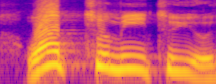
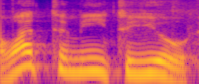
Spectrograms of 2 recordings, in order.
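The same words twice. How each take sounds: First: Mock shriek. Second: Said in the usual way. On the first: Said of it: "He shrieked". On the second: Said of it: "the same phrase that Jesus uses to Mary".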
